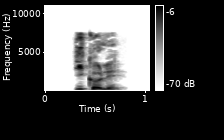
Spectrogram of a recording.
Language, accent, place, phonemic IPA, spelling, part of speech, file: French, France, Lyon, /pi.kɔ.le/, picoler, verb, LL-Q150 (fra)-picoler.wav
- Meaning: to drink, tipple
